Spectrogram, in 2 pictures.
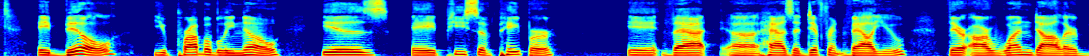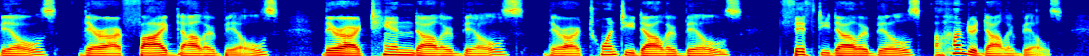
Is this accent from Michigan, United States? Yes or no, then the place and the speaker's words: no; Los Angeles, California, United States; from Los Angeles, California, on ESL Podcast.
